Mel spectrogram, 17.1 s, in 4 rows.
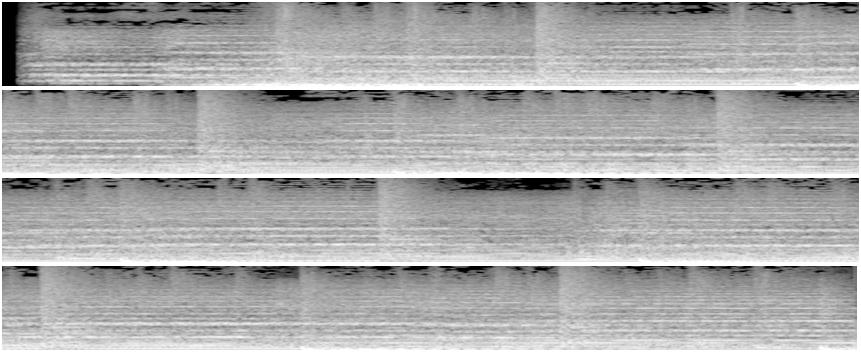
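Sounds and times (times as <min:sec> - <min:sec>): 
orchestral music: 0:00.2 - 0:17.1.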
